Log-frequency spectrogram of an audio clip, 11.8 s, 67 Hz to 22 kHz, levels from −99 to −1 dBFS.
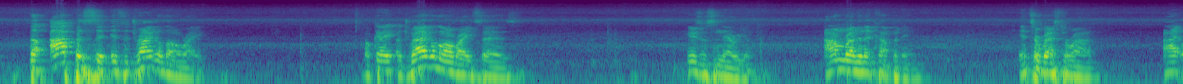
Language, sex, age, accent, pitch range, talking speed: English, male, 30-49, American, 95-130 Hz, 120 wpm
